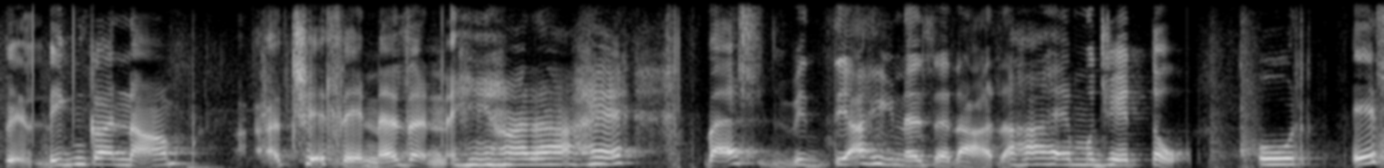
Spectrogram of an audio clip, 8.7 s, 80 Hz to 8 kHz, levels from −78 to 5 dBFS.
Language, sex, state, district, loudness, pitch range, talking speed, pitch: Hindi, female, Rajasthan, Jaipur, -14 LUFS, 250-280 Hz, 155 wpm, 270 Hz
